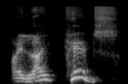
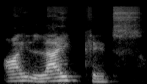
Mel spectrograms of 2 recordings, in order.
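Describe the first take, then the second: First: Put-on slow, with "kids" pitched up then falling; stress on KIDS. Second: Slow, drawn-out "like"; stress on LIKE. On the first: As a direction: save the emphasis for the last word, "kids". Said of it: "So I'm giving stress on kids". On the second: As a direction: put the feeling into "like", let "kids" drop. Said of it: "giving stress or emphasis on your emotion". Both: Shown as a demonstration.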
